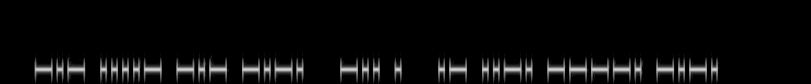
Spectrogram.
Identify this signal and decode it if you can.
Morse code, heard as a keyed tone, about 22 wpm, 700 Hz. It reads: K4KC DE AF9C
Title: USA Callsign DE Callsign - 4 Characters - 22wpm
